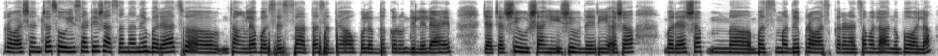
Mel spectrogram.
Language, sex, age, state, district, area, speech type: Marathi, female, 45-60, Maharashtra, Pune, urban, spontaneous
